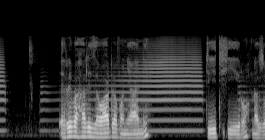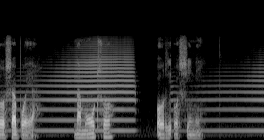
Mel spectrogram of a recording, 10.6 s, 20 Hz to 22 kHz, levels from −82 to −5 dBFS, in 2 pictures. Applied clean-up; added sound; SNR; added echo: none; Trumpet; 11 dB; none.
